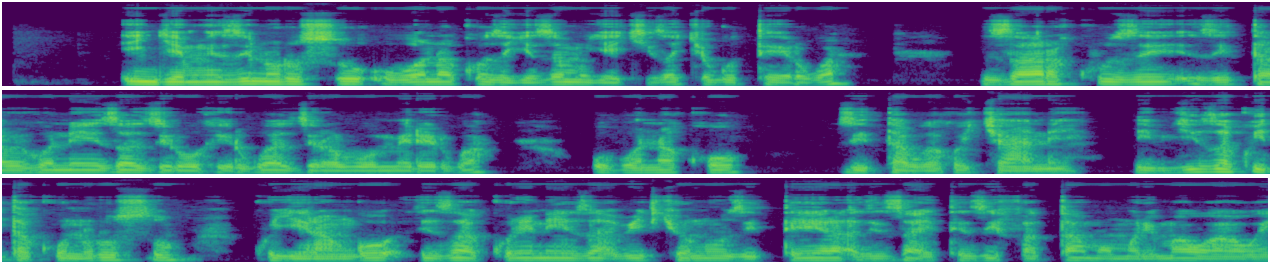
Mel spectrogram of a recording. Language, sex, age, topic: Kinyarwanda, male, 25-35, agriculture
